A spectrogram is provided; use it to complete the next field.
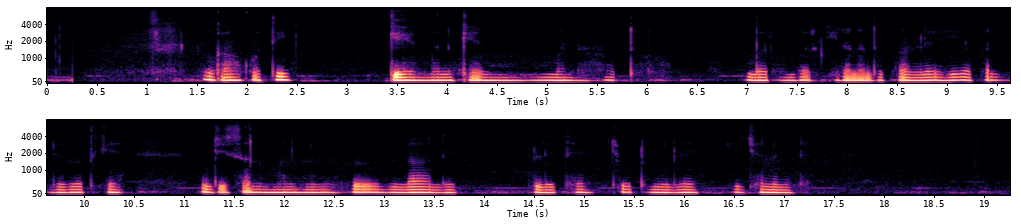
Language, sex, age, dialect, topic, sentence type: Chhattisgarhi, male, 18-24, Eastern, banking, statement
